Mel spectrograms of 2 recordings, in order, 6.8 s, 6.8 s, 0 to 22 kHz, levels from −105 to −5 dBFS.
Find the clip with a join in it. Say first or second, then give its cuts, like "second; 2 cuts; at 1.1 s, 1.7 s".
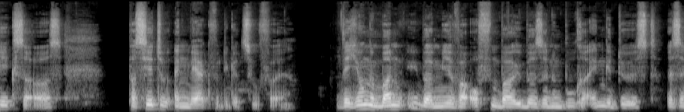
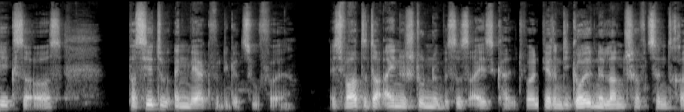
second; 2 cuts; at 3.1 s, 5.4 s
